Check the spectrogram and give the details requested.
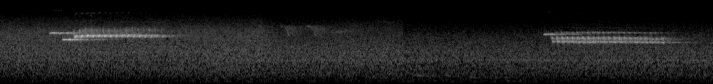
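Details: Wild Japanese robin singing energetically from a song post beside a small lake on the way to Lake Kussharo, Hokkaido, Japan. Two phrases about five seconds apart, each a high rapid rattling trill lasting just over a second, over a quiet airy background.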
